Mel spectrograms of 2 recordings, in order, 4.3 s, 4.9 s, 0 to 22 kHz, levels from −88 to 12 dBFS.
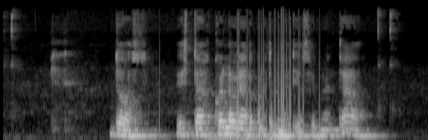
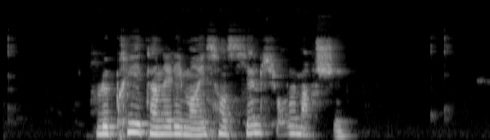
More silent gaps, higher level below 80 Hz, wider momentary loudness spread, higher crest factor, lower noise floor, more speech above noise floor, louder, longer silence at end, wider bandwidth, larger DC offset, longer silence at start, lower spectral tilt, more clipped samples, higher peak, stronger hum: neither; first, -42 dBFS vs -68 dBFS; first, 15 LU vs 10 LU; about the same, 18 dB vs 18 dB; second, -48 dBFS vs -78 dBFS; second, 30 dB vs 60 dB; about the same, -19 LUFS vs -19 LUFS; second, 0.35 s vs 1.45 s; first, 16.5 kHz vs 7.6 kHz; neither; second, 0.5 s vs 0.95 s; about the same, -7 dB/octave vs -6 dB/octave; neither; about the same, -2 dBFS vs -4 dBFS; neither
